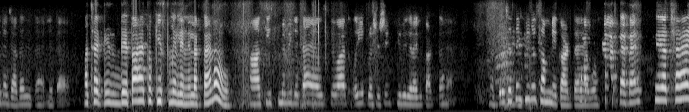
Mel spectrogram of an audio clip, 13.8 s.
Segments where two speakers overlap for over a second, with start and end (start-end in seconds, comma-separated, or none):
none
